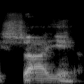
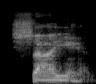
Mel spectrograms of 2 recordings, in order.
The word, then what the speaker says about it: Cheyenne: paint it's called Cheyenne everybody say Cheyenne Cheyenne okay Cheyenne it's spelled differently it smells C h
